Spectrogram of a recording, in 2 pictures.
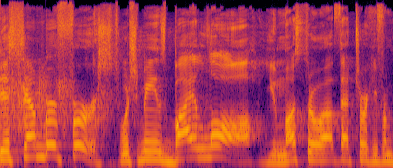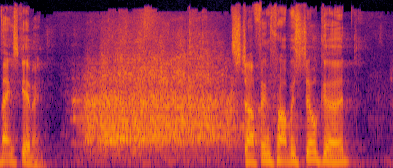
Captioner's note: cheers and applause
